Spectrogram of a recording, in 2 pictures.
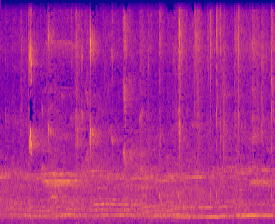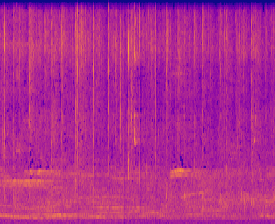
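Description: Teenage boys shout and cheer.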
